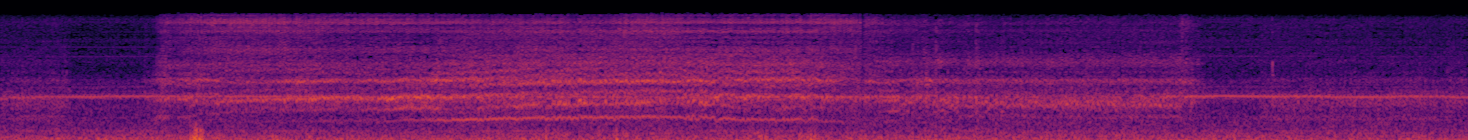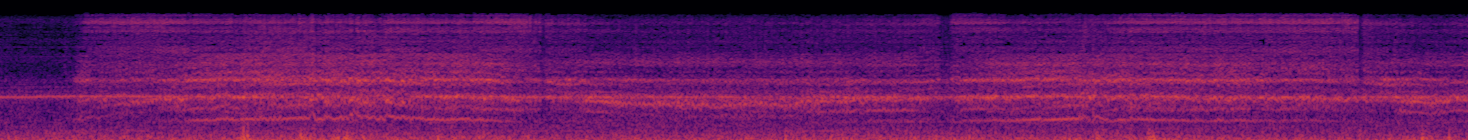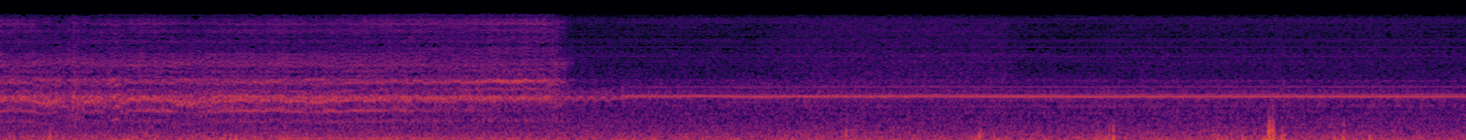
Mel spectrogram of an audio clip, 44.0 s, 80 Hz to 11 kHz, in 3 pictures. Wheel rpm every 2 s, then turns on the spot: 20, 70, 70, 70, 70, 60, 20, 30, 60, 70, 70, 70, 70, 70, 70, 70, 70, 30, 0, 0, 0, 0.
12-14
